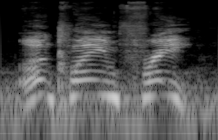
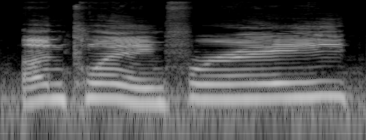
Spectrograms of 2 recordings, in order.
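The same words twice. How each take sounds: First: Said in the usual way. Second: Unclaimed Freight drawn out very slowly; slow emphasis. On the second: Shown as a demonstration. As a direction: stretch out Freight, each word deliberate.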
